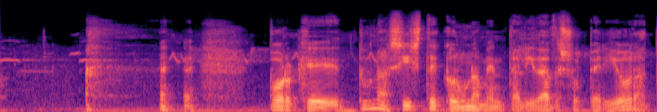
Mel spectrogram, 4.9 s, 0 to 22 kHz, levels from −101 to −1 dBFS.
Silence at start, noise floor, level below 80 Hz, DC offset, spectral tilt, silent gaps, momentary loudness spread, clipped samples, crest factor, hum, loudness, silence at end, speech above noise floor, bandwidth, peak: 0 s; -45 dBFS; -44 dBFS; under 0.1%; -4.5 dB/octave; none; 12 LU; under 0.1%; 20 dB; none; -23 LUFS; 0.05 s; 22 dB; 13.5 kHz; -4 dBFS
